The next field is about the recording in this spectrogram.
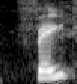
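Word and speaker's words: fête: You pronounce it how? Fate photo booth. It's French for party.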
